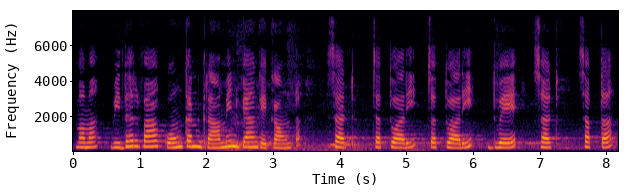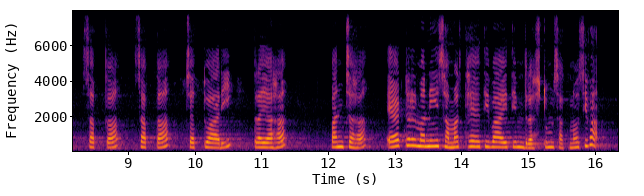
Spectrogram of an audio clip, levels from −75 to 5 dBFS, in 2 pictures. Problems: none marked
